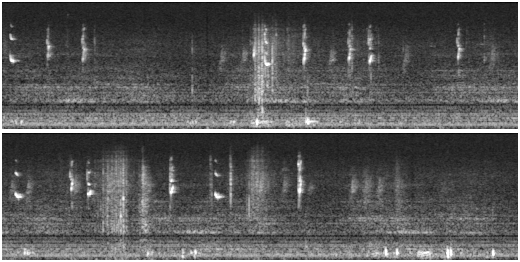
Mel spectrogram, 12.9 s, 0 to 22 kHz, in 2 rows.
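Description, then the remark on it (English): A young bird, Bird 302, gives short, high-pitched begging calls from 5-9 in irregular bursts, with a few louder, harsher squawks, over a steady low hum. No one speaks. “This is Bird 302 begging from 5-9.”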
